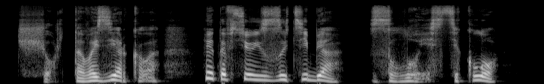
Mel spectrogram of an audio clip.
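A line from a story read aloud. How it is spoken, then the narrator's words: Hissed. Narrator (Russian): прошипела Софья Андреевна, и недовольная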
